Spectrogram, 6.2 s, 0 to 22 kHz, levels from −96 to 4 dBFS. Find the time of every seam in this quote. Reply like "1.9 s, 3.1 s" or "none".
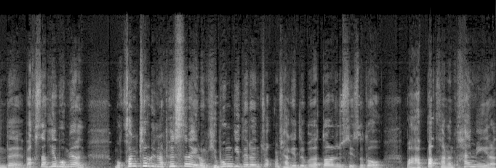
none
